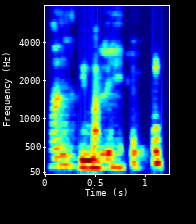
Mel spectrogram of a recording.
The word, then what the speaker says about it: Manliu: Yeah, but don't pronounce with the American accent. So it's not man, it's Manliu. Manliu.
